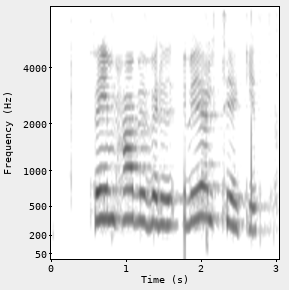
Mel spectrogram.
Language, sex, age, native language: Icelandic, male, 10, Icelandic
